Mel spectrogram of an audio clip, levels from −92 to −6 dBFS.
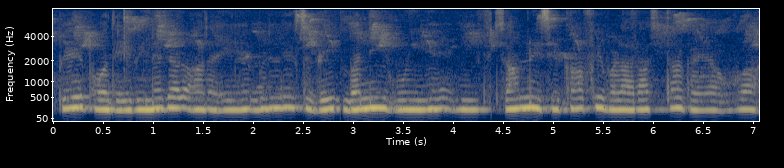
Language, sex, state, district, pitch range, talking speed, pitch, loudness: Hindi, female, Uttar Pradesh, Budaun, 215-235 Hz, 160 wpm, 220 Hz, -34 LUFS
